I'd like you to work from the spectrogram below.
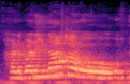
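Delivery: loud, drawn-out playful plea; mock plea for patience. Partner telling an eager lover to slow down, mock pleading. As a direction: stretch it out loudly, teasing.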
